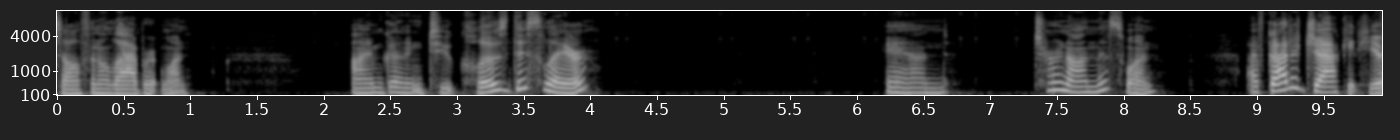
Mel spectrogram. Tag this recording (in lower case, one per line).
speech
